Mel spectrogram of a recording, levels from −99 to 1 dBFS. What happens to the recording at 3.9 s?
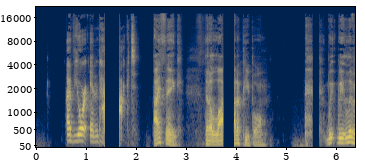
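At 3.9 s the speech is in a dropout running from 3.74 to 3.97 s, about 224 ms of silence, likely a Bluetooth stall where interference delayed packets until the headphones' buffer emptied. The waveform goes flat and the spectrogram shows a blank vertical band before sound resumes.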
